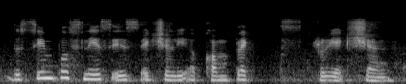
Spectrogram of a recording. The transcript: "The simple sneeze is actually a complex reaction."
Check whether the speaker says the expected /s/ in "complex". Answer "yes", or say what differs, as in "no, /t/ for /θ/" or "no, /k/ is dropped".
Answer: yes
